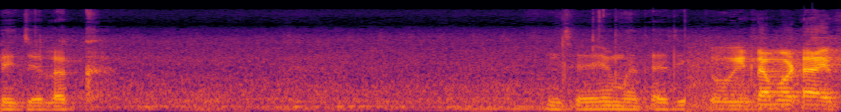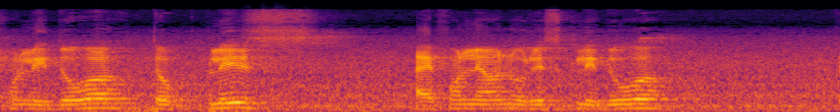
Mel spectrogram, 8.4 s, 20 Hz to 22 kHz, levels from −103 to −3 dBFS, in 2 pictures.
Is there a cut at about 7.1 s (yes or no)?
no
